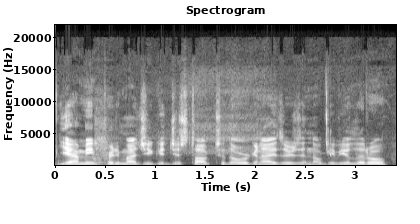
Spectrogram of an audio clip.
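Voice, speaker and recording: A man's voice: on the high side, monotone, very fast, vocal fry, a little hiss or hum. A man co-hosting a podcast in casual conversation, with laid-back, slangy phrasing. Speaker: podcast co-host. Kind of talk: casual chat.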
